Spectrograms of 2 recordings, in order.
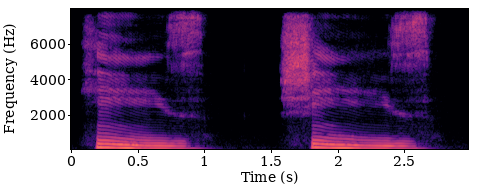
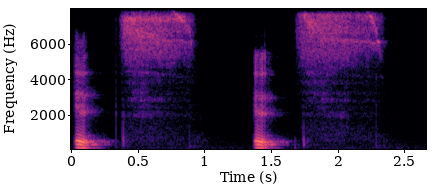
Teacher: After the vowel sound E in he and she, because it's voiced, vowels are always voiced, the S sounds like z, he's. She's.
